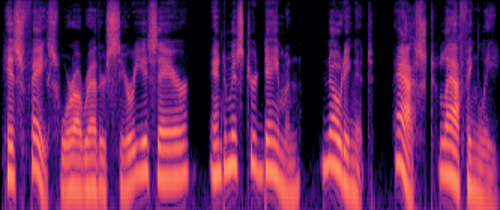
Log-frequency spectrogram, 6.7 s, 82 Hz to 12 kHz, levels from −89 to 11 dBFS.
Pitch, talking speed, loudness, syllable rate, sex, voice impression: 170 Hz, 125 wpm, -20 LUFS, 3.6 syllables/s, male, masculine, adult-like, slightly tensed, powerful, bright, raspy, slightly intellectual, friendly, unique, lively, slightly intense, light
